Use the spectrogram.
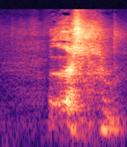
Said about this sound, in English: Bless you.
